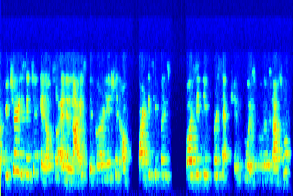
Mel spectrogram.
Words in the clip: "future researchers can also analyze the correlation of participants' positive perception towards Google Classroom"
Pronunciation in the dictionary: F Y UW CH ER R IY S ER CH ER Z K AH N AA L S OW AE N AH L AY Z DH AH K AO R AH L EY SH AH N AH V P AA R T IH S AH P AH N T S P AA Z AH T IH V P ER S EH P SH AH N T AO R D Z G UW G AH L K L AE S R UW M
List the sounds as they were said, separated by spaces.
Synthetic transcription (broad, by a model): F Y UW CH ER R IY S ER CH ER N K AH N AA L S OW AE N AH L AY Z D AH K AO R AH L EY SH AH N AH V P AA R T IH S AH P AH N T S P AA Z AH T IH V P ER S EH P SH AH N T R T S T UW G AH N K L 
